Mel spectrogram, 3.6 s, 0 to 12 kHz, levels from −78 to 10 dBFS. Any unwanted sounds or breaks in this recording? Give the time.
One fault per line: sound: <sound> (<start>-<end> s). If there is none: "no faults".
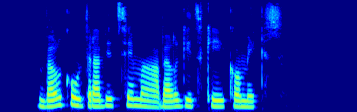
no faults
